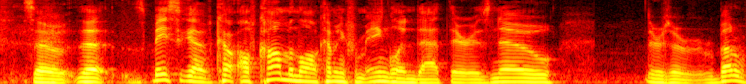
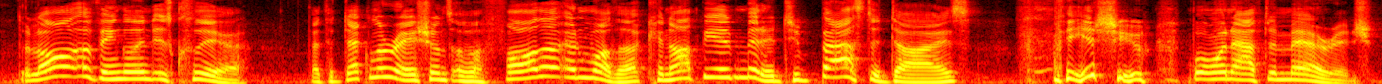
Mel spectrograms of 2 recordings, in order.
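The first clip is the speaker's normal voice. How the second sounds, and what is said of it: Weak put-on English accent. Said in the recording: “he probably said it with an English accent ... Well, that was better. You'll have to work on your English accent, yeah. Although it is better than your Australian accent. ... That was actually my Australian accent, too.”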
